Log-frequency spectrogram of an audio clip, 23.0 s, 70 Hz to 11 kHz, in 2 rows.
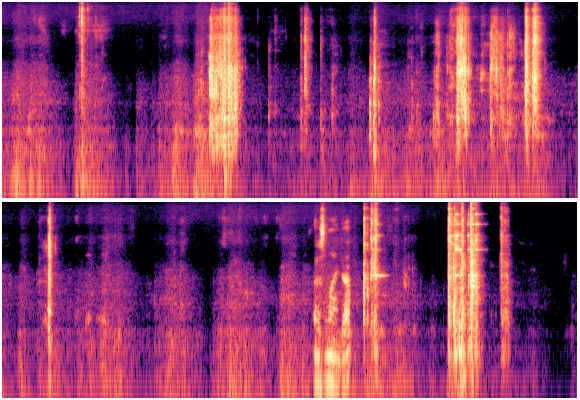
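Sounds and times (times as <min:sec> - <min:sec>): metal parts scraping clatter: 0:20.5 - 0:21.7.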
